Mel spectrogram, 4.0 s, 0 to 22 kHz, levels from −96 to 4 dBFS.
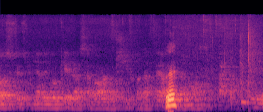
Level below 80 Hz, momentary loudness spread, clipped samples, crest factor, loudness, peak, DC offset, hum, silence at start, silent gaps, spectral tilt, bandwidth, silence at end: -62 dBFS; 20 LU; under 0.1%; 24 dB; -26 LUFS; -4 dBFS; under 0.1%; none; 0 s; none; -5.5 dB/octave; 13.5 kHz; 0 s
